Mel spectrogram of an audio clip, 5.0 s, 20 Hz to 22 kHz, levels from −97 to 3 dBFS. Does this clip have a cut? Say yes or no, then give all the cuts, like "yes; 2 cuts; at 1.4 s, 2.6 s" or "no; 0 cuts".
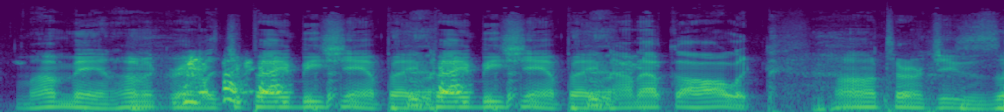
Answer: yes; 1 cut; at 2.2 s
